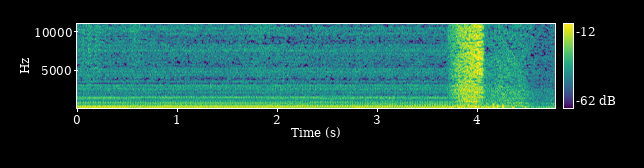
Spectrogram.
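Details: Junsun Android 9 head unit fitted to a 2003–2007 Honda Accord 7: steady buzzy whine with several fixed tones, then bursts of hissy crackle; the unit outputs digital interference noise.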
